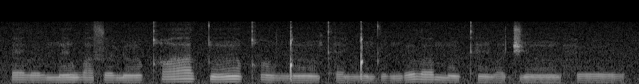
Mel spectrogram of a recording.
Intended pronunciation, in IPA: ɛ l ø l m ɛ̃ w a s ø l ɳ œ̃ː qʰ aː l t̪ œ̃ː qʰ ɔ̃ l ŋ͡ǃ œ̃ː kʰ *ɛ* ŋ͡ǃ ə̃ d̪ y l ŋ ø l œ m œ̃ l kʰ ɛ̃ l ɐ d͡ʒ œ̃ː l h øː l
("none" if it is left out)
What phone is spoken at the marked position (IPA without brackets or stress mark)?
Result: ɛ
